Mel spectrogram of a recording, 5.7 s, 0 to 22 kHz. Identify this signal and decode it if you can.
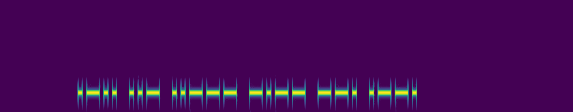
Morse code, heard as a keyed tone, about 28 wpm, 700 Hz. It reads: LU2YGP
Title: DXCC-100 Call Signs - 6 Characters - 28wpm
